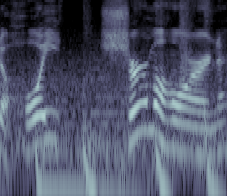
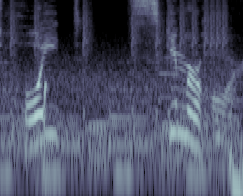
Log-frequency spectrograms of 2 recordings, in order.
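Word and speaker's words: Hoyt–Schermerhorn: it ho hmer Mahorn yeah if you said Hoy sherah horn you would be incorrect the proper pronunciation is Hoy skimmerhorn and I have even messed that up on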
